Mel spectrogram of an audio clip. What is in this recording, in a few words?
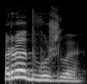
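"рӧдвужлы" Komi, female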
